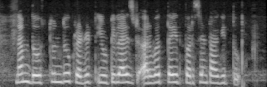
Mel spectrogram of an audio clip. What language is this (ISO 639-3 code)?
kan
